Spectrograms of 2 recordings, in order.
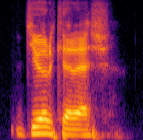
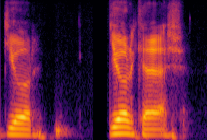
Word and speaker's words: Gyökeres: So it'd be Viktor Gyökeres. So it's like a DY sound at the beginning, like Gyökeres.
